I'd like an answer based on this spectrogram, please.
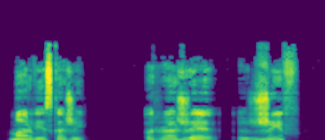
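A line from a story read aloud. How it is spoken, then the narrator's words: Trembling voice. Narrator (Russian): Дрожащим голосом спросила я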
